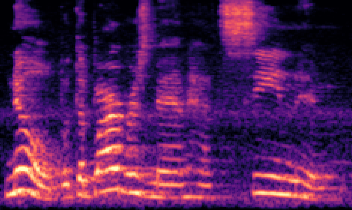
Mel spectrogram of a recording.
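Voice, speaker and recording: A woman's voice: on the high side, lively intonation, measured pace, darkish tone. A teenage girl playing a young, credulous count in an amateur Shakespeare performance. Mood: teasing. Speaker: student performer. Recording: distant mic with background noise.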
